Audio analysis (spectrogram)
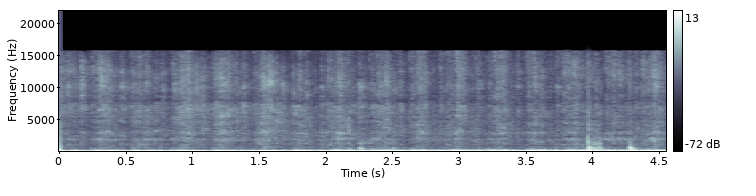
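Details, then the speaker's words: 1981 DeLorean converted to carburetor, A/C compressor disconnected: smooth even low idle around 750 rpm, no ticks or knocks; 6 psi, alternator charging, oil pressure great; idling healthily. "Idle, it's around 750. I may bump it up a bit, but oil pressure's great."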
